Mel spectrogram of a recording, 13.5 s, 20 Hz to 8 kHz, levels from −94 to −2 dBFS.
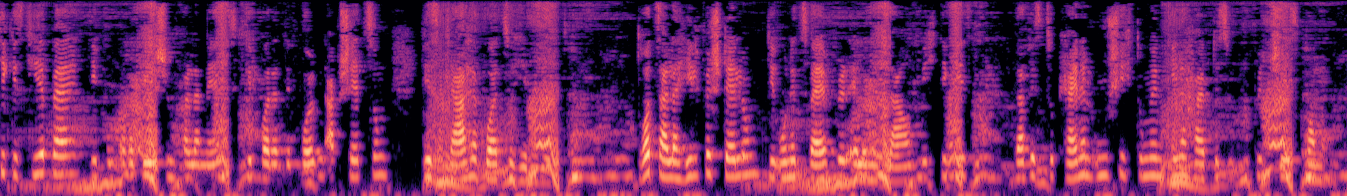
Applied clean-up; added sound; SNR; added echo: classical method Wiener filter.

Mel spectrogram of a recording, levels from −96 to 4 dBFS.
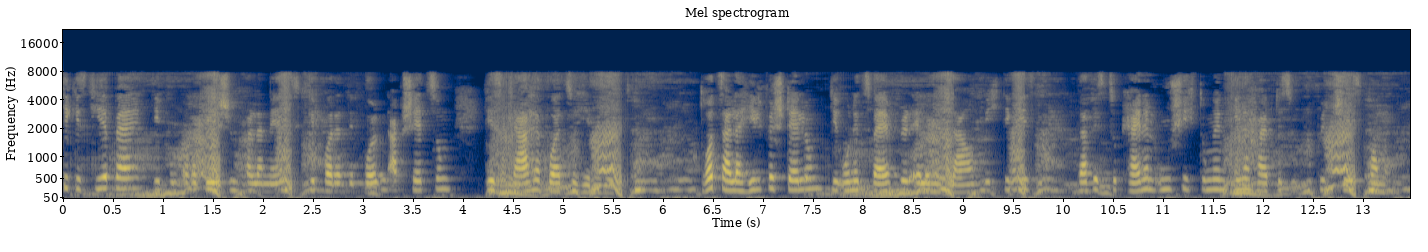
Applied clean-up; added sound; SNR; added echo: classical method log-MMSE.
